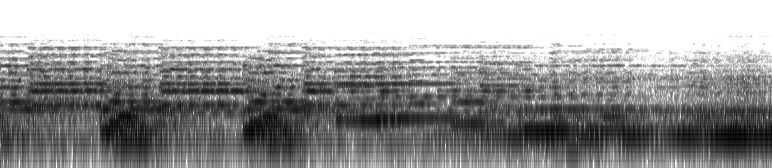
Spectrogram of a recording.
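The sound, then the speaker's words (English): A loud, steady car engine roar with its pitch rising and falling as it revs hard, sustained without a break as the car races at full throttle in a chase. “Tasso and Hopper are certainly giving their car all it can take.”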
